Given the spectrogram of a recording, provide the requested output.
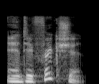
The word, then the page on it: antifriction: British English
